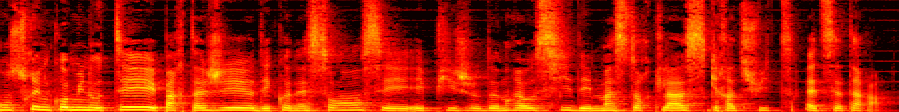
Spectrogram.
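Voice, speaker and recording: A woman's fairly high, monotone voice with flat intonation at a fairly slow pace. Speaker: social media marketing live show host. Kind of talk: live stream Q&A and announcements. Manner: stuttering, halting with many fillers.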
